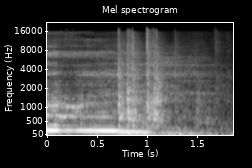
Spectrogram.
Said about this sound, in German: schlägt mir, äh, schlägt mir mit, äh, mit einer äh, Klopapierrolle auf meinen Kopfhörer.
